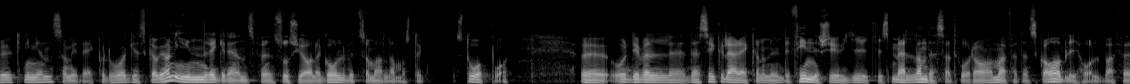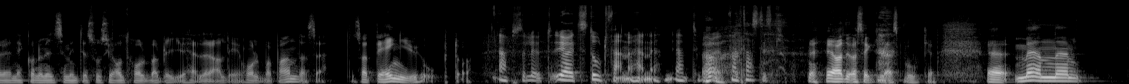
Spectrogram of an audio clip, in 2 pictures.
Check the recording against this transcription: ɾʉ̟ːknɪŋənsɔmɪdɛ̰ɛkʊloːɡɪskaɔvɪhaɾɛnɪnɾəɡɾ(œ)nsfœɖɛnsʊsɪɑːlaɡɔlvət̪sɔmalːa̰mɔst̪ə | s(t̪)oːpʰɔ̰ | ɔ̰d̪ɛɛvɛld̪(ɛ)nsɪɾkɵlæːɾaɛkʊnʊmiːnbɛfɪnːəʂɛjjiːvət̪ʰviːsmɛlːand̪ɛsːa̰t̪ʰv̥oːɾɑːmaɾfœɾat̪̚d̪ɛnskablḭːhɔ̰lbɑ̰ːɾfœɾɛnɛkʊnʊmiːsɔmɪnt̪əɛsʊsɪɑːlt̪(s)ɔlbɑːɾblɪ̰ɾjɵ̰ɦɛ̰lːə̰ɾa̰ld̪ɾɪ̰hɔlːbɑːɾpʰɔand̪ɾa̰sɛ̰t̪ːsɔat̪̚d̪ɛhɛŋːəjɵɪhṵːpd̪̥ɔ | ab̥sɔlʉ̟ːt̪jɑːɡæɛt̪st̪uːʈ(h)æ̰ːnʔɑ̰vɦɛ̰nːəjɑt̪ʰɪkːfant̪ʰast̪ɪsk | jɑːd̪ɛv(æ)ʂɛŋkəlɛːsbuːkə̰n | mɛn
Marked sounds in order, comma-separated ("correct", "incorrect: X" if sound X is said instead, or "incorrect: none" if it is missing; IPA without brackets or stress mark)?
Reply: incorrect: ɛ, correct, correct, incorrect: h, incorrect: f, incorrect: a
